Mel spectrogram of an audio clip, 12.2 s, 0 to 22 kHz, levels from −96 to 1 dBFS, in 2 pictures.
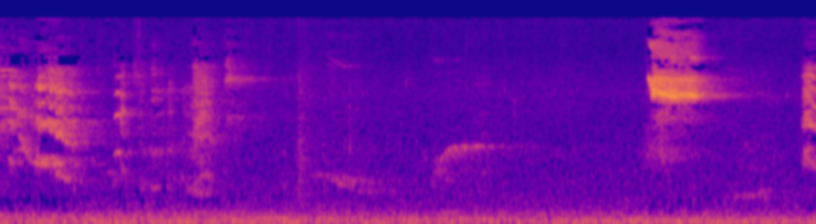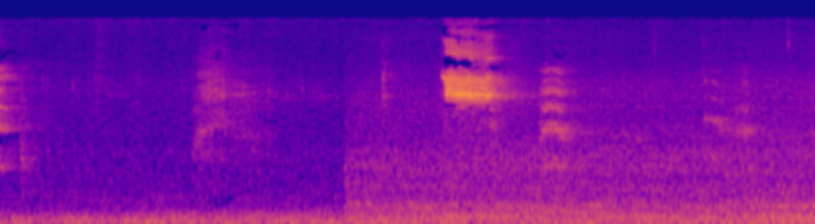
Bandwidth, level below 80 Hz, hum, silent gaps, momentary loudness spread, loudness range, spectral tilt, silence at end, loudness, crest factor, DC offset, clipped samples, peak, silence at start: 16 kHz; -48 dBFS; none; none; 30 LU; 18 LU; -1 dB/octave; 0 s; -23 LUFS; 26 dB; under 0.1%; under 0.1%; -6 dBFS; 0 s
